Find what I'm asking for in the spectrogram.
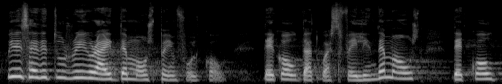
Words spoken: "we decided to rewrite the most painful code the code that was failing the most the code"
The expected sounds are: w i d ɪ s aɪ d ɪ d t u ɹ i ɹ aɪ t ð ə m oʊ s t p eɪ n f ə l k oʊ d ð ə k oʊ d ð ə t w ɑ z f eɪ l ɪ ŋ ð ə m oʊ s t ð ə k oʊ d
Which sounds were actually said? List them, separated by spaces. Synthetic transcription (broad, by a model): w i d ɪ s aɪ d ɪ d t u ɹ i ɹ aɪ t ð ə m oʊ s t p eɪ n f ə l k oʊ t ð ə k oʊ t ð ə t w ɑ s f eɪ l ɪ ŋ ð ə m oʊ s t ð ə k oʊ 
